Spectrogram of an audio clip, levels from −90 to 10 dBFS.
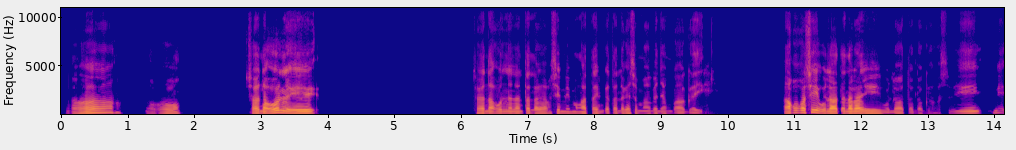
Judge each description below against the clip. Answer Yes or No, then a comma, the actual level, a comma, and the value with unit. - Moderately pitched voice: Yes, medium, 150 Hz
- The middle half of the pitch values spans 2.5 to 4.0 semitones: No, average, 4.7 semitones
